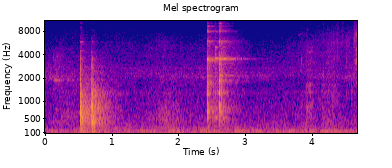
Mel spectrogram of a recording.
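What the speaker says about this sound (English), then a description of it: "And then we're gonna add some of those diced canned tomatoes right in." Diced canned tomatoes tipped into a pot of roux and vegetables for rabbit sauce piquante, landing in two short clattering, clinking bursts a couple of seconds apart over a low steady kitchen hum.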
